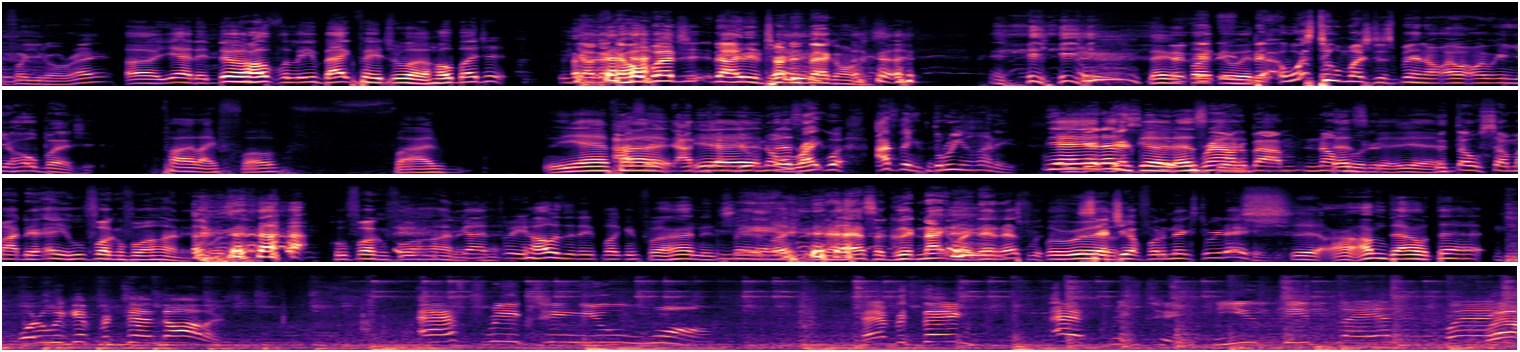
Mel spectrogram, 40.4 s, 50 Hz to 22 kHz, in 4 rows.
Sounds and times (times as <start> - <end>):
Speech: 0.0 - 5.8, 7.0 - 12.0, 13.8 - 21.5, 22.4 - 30.1
Music: 30.2 - 40.4.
